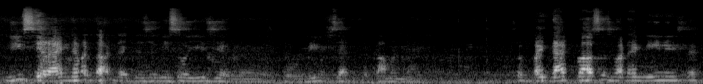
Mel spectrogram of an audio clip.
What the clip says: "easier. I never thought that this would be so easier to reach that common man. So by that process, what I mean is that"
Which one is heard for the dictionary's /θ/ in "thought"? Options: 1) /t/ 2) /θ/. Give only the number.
1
